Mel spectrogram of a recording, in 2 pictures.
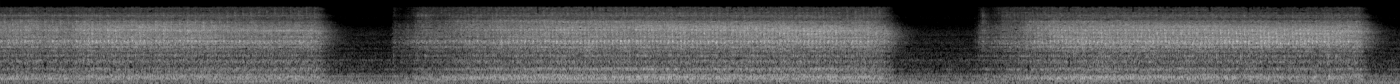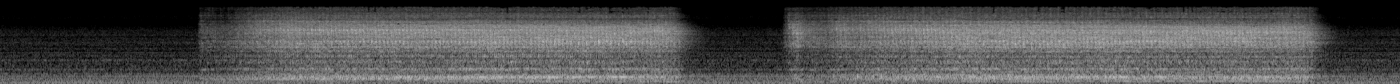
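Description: A turning tool cutting rough-sawn walnut spinning on a Powermatic lathe: five long cuts, each a few seconds of steady hiss, with short breaks where the tool lifts off and only the lathe's steady hum is left.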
